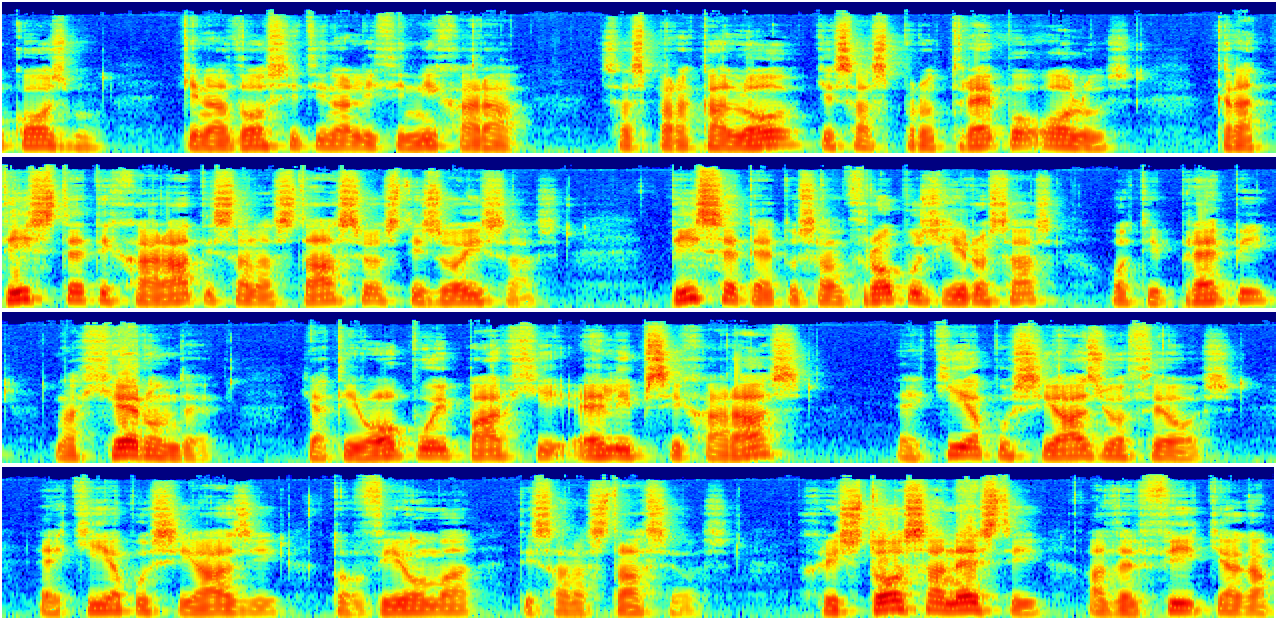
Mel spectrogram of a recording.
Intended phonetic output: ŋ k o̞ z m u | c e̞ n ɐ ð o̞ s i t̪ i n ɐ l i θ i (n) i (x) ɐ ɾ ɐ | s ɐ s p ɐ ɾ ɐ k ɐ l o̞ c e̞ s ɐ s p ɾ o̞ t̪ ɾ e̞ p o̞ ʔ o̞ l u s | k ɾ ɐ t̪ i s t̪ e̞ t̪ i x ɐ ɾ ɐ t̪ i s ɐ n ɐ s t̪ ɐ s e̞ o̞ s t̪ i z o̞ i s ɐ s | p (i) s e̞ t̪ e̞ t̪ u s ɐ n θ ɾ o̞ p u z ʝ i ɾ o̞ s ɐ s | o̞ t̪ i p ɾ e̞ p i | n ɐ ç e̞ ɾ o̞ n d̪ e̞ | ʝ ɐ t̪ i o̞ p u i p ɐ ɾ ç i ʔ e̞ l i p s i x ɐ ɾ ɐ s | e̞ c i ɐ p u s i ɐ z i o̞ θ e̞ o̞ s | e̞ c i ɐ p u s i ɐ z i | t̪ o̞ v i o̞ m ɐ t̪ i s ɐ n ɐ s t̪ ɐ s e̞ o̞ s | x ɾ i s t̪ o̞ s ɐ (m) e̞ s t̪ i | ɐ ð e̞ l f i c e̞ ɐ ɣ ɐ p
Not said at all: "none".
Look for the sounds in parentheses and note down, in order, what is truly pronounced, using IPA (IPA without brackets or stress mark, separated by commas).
n, x, i, n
